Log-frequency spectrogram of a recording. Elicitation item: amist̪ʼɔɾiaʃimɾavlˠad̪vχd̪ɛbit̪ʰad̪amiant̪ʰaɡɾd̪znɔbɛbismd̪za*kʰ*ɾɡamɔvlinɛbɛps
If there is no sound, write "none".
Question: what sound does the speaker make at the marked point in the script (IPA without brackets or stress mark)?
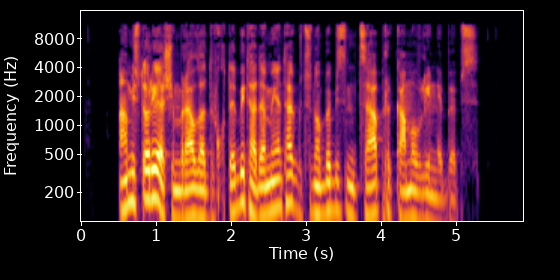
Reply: pʰ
